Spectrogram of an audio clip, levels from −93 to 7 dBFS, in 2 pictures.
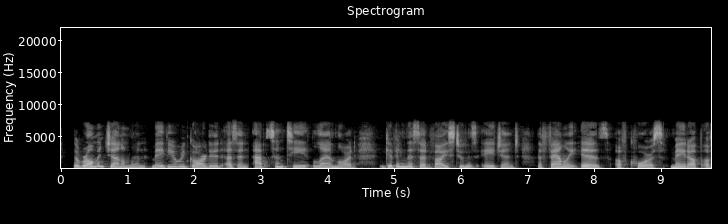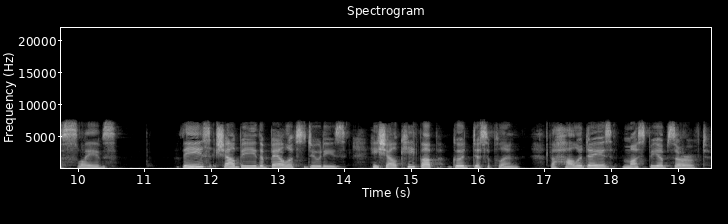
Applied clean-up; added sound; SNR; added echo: neural mask model DeepFilterNet 3.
